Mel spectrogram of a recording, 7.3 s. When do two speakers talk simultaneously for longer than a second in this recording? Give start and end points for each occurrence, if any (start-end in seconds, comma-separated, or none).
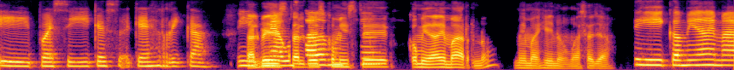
2.4-3.9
